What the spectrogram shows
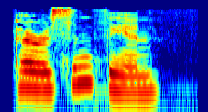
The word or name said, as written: pericynthion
